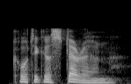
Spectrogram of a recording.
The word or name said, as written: corticosterone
